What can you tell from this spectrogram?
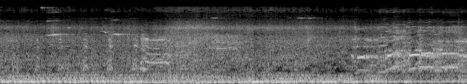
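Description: Steady rumble of road traffic, with roosters calling over it; one long, drawn-out call starts about three and a half seconds in.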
